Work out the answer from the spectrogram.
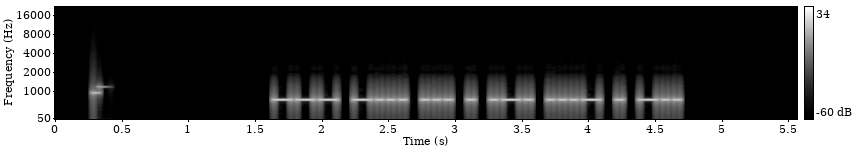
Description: Morse code, heard as a keyed tone, about 28 wpm, 700 Hz. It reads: OBSERVED
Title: ED Suffix - Top 100 Words with Base Words 28wpm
